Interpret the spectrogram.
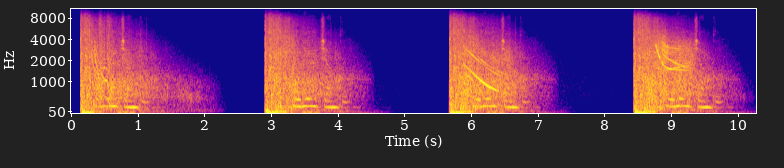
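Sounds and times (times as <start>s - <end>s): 
spaghetti western gunshots: 0.1s - 2.2s, 2.9s - 4.6s, 5.7s - 7.4s, 8.4s - 10.2s.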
